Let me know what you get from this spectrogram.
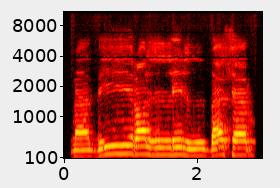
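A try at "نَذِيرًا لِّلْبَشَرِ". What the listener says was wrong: Coba ditebalkan afwan ra-nya. Nadhiran lil bashar, bashar.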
